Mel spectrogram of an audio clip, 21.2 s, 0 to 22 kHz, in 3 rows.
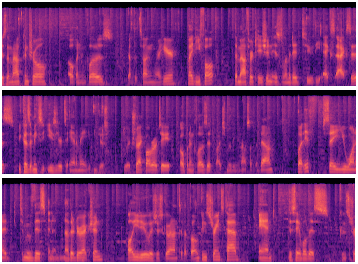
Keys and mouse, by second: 0.2 r, 2.7 r, 3.5 alt+r, 4.3 shift+middle drag, 6.0 r, 8.8 r, 14.3 g, 21.1 click.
